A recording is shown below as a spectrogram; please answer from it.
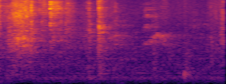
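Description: Scratching and rustling of gelled hair and a hairnet as a large V-shaped bun pin is pushed into a ballet bun, with a couple of small clicks about half a second and a second in.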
